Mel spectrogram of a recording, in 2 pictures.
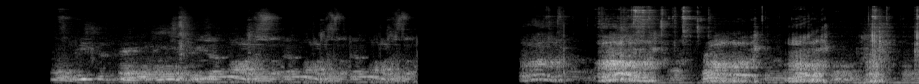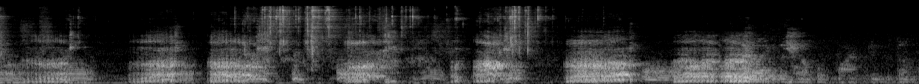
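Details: Two West Highland White Terriers, Tristan and Izzy, trade a growly patter duet: deep, rumbling, rapidly varying growls and grumbles pour out in dense bursts after a brief silence near the start, with speech-like rhythm throughout.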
